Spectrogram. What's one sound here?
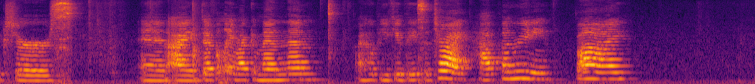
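A young woman speaks brightly and close to the microphone.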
